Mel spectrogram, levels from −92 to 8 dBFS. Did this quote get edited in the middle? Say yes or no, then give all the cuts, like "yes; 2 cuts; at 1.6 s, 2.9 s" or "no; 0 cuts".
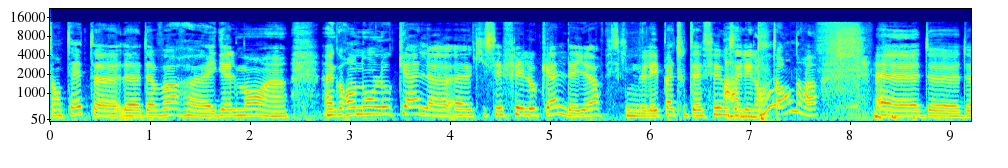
no; 0 cuts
